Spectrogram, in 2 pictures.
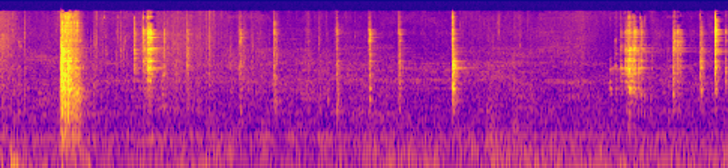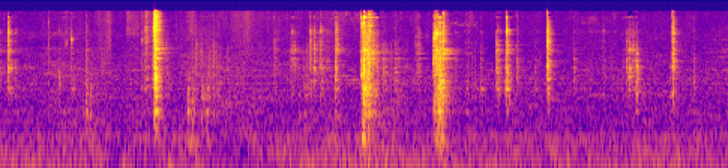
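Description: Small metal clinks and clicks of bolts and nuts being fitted by hand into a steel drift trike frame, with a few louder clanks of metal on metal, the loudest about a second in and near the middle.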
